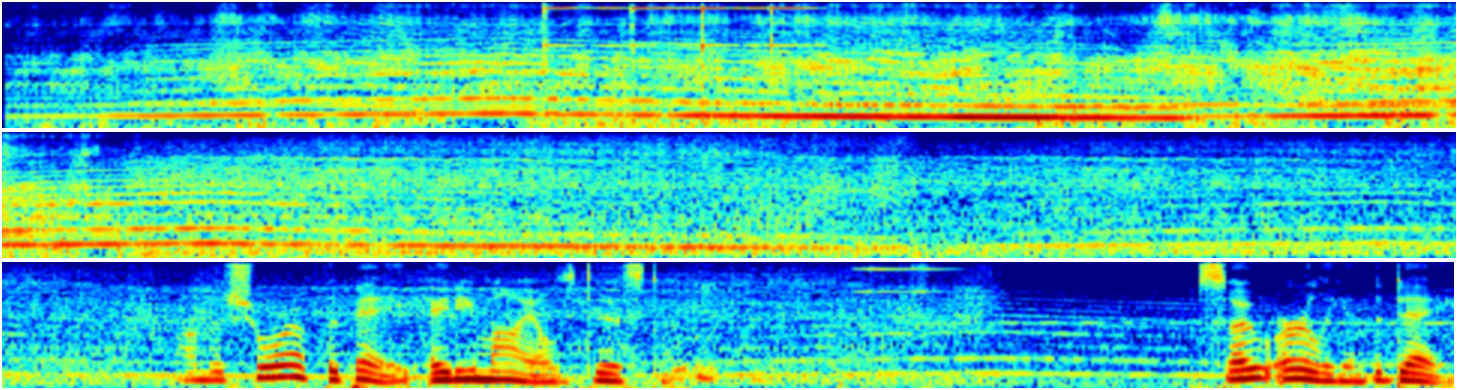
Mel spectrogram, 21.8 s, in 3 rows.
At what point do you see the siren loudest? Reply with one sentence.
The volume of the siren peaks at 5 seconds.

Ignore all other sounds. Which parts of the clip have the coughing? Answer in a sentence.
The coughing can be heard from 17.9 to 18.4 s.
